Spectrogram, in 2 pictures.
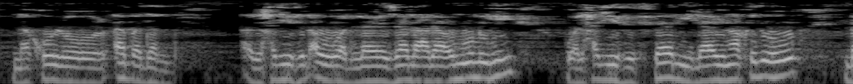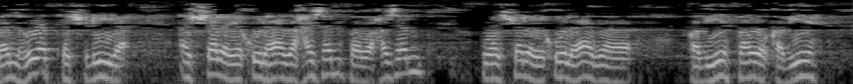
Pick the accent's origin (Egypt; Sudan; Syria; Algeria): Syria; وعمر يلا كما يقولون عندنا في سوريا أدنى اليهود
